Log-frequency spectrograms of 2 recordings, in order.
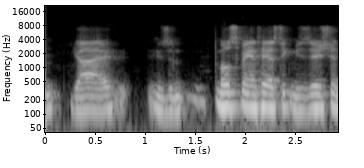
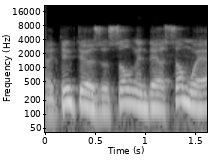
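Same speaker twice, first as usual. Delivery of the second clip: put-on German accent. Quoting the collaborator who gets your co-written lyrics, imitating Mariam's German accent. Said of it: "he says in his German accent".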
